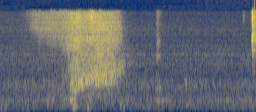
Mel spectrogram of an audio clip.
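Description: A single soft whoosh of airflow lasting about a second, then quiet with faint clicks: a home mechanical ventilator cycling a breath.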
